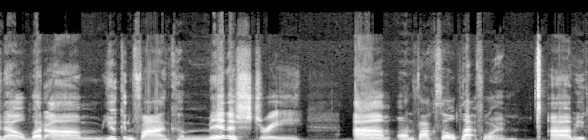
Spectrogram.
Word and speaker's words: Che-ministry: They're like, yeah, the name of the show is Key Ministry. Don't make sure you say it right when Chanel get here. No, it's Comministry.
